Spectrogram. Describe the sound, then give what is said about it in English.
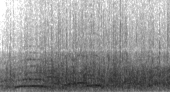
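Studio audience applause from the Newhart audience as the lights come up and they see the Bob Newhart Show set: a dense, steady wash of clapping that holds for about three seconds, with a few rising and falling whoops or whistles mixed in. “And then you get applause.”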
